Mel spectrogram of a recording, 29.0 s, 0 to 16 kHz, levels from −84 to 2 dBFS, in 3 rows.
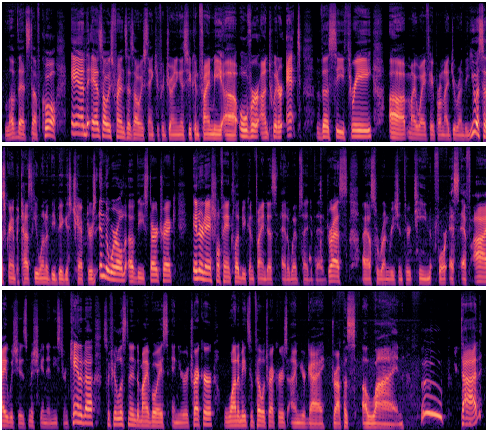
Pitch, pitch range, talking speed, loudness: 120 Hz, 100-150 Hz, 210 wpm, -20 LUFS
